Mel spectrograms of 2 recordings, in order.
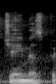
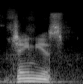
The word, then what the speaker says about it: Jameis: I think it's Jameis, but go ahead. That's good. – Jameis rhymes with famous.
